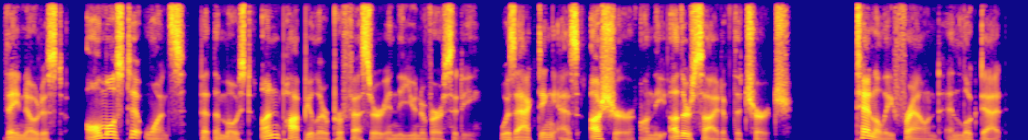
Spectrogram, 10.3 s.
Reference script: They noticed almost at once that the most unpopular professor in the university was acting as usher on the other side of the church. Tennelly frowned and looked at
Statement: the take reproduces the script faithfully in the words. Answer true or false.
true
